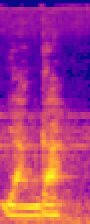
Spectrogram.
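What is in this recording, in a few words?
"yanga", Nigerian Pidgin, male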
